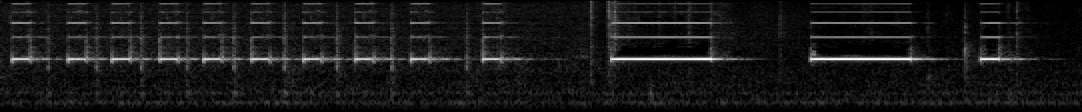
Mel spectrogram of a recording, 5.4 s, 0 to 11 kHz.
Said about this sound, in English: and set a 10-minute timer.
